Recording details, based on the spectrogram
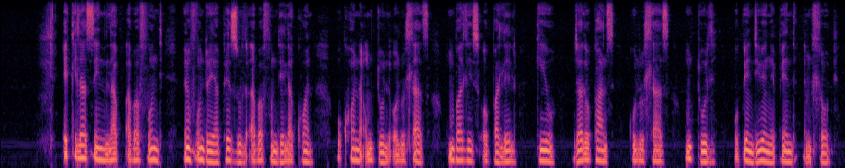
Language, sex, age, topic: North Ndebele, male, 36-49, education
